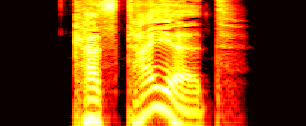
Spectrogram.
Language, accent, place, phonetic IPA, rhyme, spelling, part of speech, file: German, Germany, Berlin, [kasˈtaɪ̯ət], -aɪ̯ət, kasteiet, verb, De-kasteiet.ogg
- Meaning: second-person plural subjunctive I of kasteien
